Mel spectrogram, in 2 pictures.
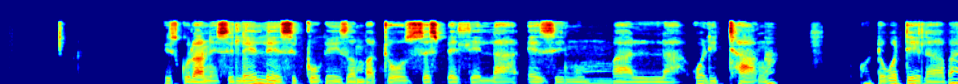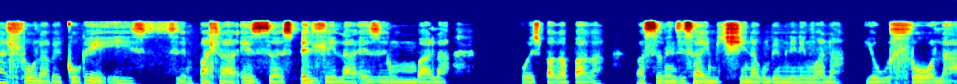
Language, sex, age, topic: North Ndebele, male, 25-35, health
